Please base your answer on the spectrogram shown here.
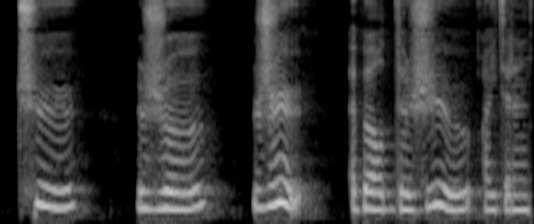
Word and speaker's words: jus: About the jus, I didn't say what it is, but it's actually juice. Okay, it's the juice. You say in French, jus, but it's really, really hard to pronunciate it while you're American or English.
